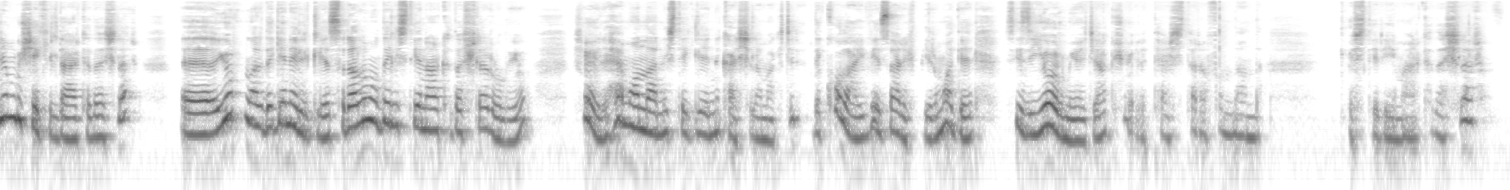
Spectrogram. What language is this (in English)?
Turkish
